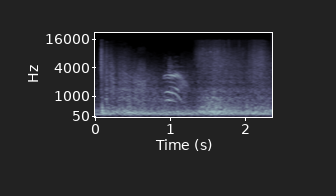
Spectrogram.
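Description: A heavy gun fires in a video game, a loud rumbling boom with a noisy roar that lasts throughout, broken briefly by a short warbling tone in the middle.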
